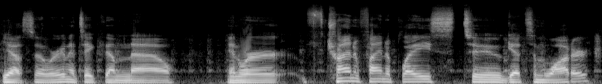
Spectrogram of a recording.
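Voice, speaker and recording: A man casually narrating a road-trip vlog, relaxed and rambling with lots of fillers. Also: fairly low pitch, a little slow. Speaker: vlogger. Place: inside an RV and outdoors on the road. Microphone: smart glasses camera.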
